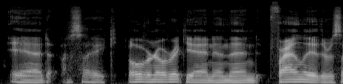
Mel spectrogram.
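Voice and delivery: normal talking voice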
